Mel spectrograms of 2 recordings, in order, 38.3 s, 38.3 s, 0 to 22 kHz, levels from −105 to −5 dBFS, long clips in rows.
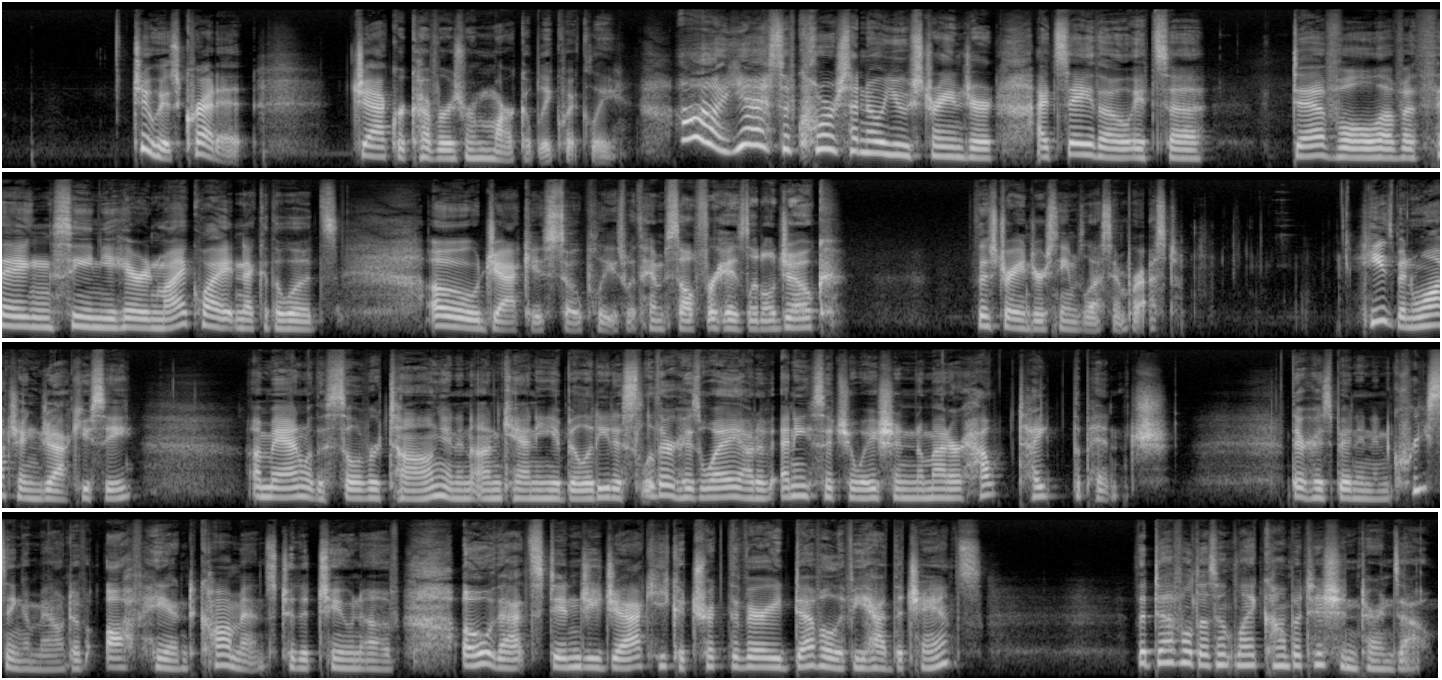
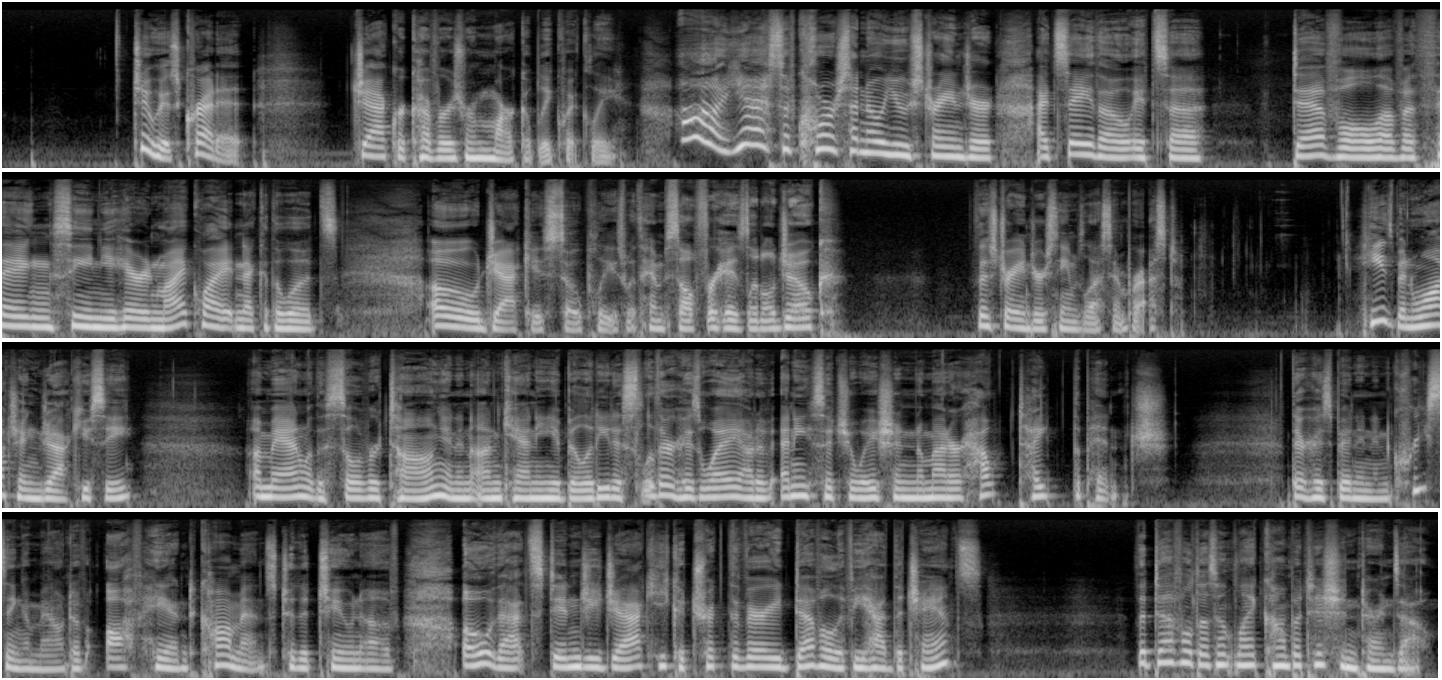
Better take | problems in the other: second | thin; somewhat; fading below 400 Hz

